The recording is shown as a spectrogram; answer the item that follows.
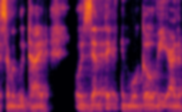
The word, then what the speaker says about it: semaglutide: So in summary, semaglutide it's pronounced different ways. That's how I've been pronouncing it, semaglutide.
